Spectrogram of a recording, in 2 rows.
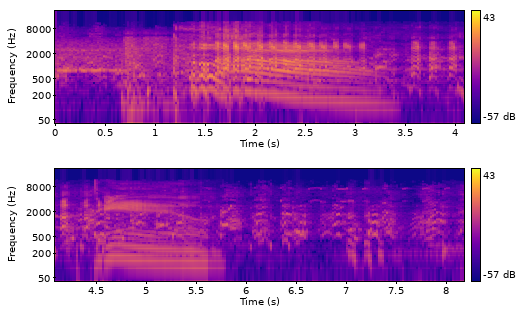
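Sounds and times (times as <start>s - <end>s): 
laughter: 1.2s - 8.1s
speech: 1.4s - 5.8s, 7.0s - 7.5s
dog barking and yelping: 3.2s - 3.4s, 4.2s - 8.1s.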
